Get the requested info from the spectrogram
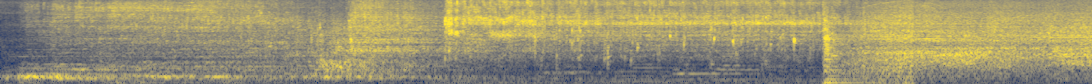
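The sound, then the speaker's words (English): A toilet flushes with a loud rushing gurgle, then a tap runs steadily into a sink, water splashing before a brief louder burst of flow near the end. “Flush, wash, dry.”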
